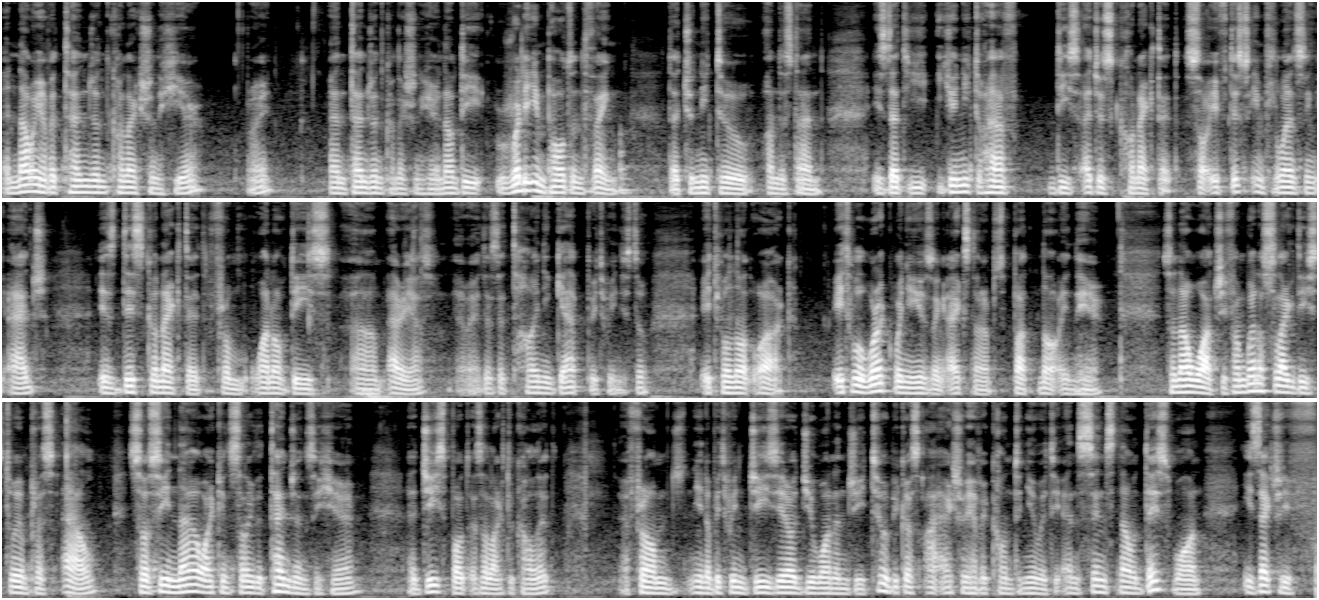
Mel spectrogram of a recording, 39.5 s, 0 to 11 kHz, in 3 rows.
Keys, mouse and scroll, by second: 0.2 shift+middle click, 0.4 shift+scroll up 1, 0.9 shift+middle click, 2.7 shift+middle click, 3.1 shift+middle click, 11.8 click, 12.2 2, 12.7 click, 12.9 right click, 13.3 click, 14.0-14.5 middle drag, 14.7 shift+middle click, 15.1 1, 15.3 drag, 16.1 g, 16.3 g, 17.2 ctrl+z, 20.1 click, 20.4 2, 21.2 shift+middle click, 24.2 middle click, 25.1 click, 25.9 shift+click, 26.9 l, 27.4 middle drag, 27.9 shift+middle drag, 29.8 shift+middle drag, 30.2 shift+middle drag, 31.6 shift+middle click, 32.1-35.6 shift+middle drag, 36.8-37.2 middle drag.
